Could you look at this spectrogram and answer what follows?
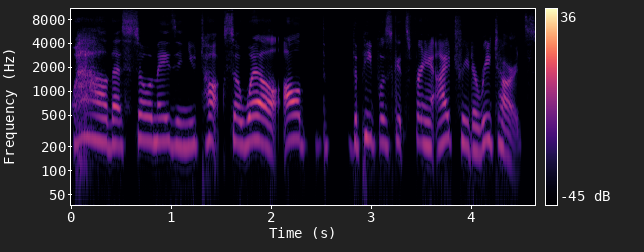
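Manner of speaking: mock self-assured, confident, matter-of-fact tone. Retelling what a psychiatrist said after a presentation: imitating a confident remark. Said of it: "he said it so confidently".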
